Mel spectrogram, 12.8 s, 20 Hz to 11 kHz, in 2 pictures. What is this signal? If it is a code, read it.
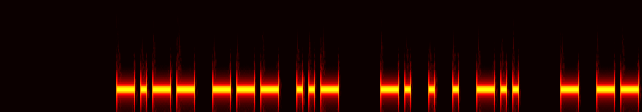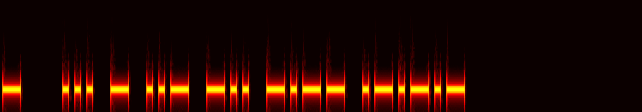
Morse code, heard as a keyed tone, about 20 wpm, 700 Hz. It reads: YOU NEED TO STUDY.
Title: Sentences with 3-Word Phrases - 20wpm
